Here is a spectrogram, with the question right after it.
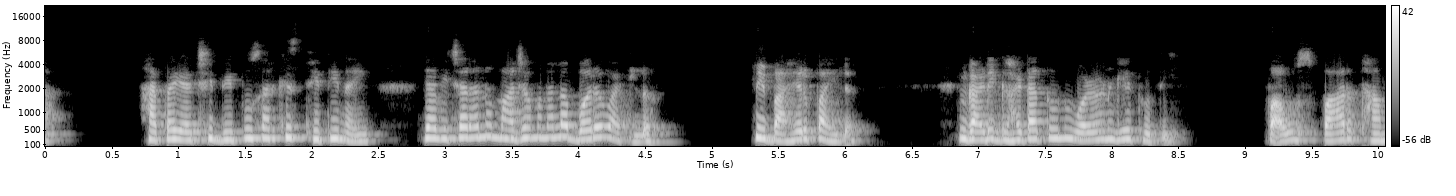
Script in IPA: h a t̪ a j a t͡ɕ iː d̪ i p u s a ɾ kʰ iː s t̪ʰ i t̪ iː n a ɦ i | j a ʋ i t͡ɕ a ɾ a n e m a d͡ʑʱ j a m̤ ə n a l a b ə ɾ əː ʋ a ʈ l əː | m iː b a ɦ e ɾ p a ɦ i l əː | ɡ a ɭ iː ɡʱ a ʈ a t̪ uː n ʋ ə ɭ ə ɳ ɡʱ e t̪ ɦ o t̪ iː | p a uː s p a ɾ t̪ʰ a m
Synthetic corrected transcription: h a t̪ a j a t͡ɕ iː d̪ i p u s a ɾ kʰ iː s t̪ʰ i t̪ iː n a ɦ i | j a ʋ i t͡ɕ a ɾ a n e m a d͡ʑʱ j a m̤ ə n a l a b ə ɾ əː ʋ a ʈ l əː | m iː b a ɦ e ɾ p a ɦ i l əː | ɡ a ɽ iː ɡʱ a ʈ a t̪ uː n ʋ ə ɭ ə ɳ ɡʱ e t̪ ɦ o t̪ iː | p a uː s p a ɾ t̪ʰ a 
